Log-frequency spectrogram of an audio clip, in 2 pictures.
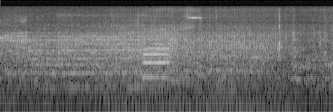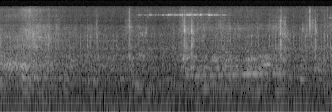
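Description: Busy street traffic heard from a moving motorcycle, with a short, loud vehicle horn beep about two seconds in.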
